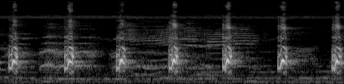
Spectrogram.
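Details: White-breasted waterhen (ruak-ruak) lure call: six harsh, nasal croaking notes, one about every half second, set against a steady high electronic whine and a faint low hum.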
